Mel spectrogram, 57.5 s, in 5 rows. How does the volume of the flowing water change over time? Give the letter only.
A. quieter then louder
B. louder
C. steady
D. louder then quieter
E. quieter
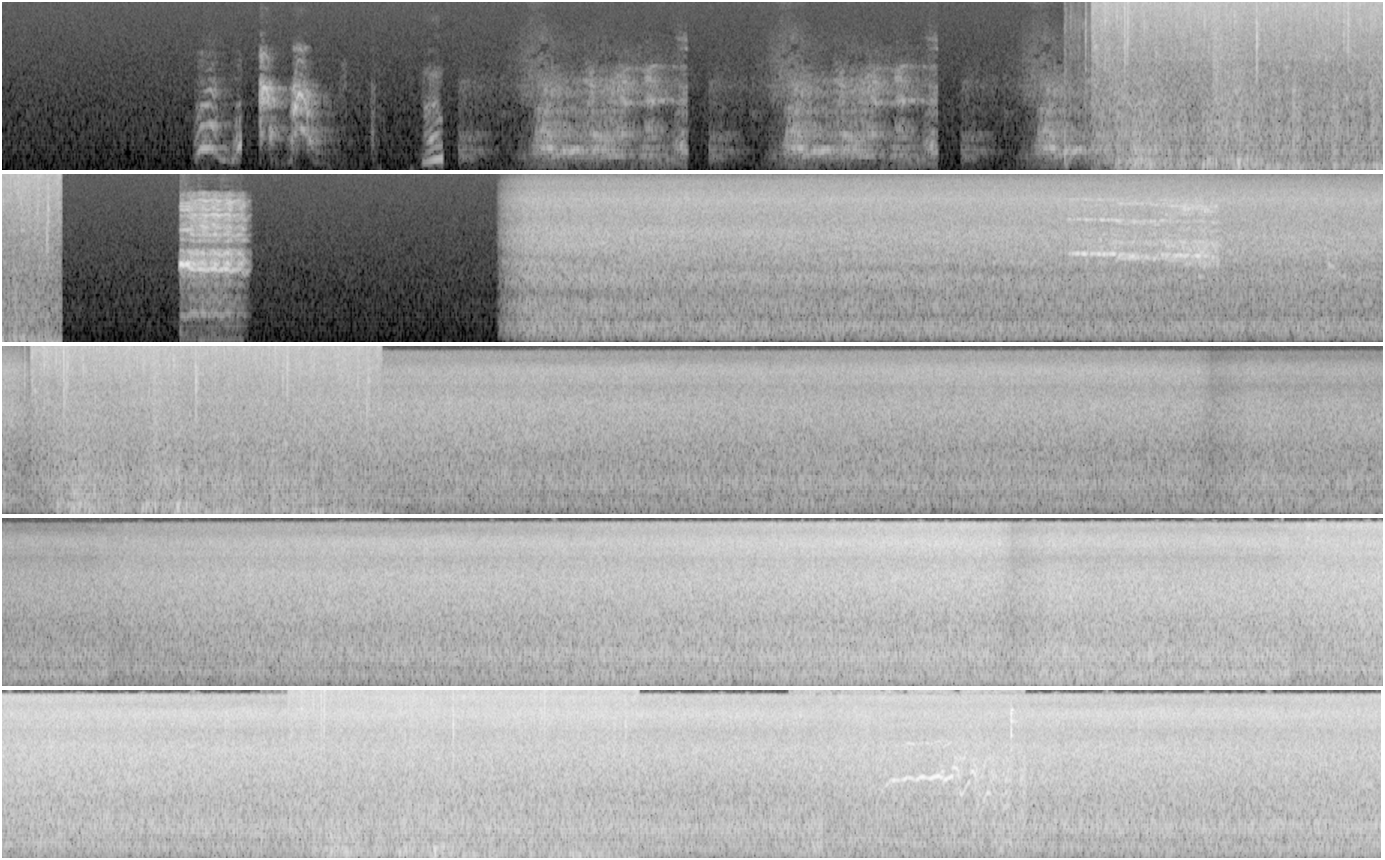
B.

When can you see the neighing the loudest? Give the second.
54 s.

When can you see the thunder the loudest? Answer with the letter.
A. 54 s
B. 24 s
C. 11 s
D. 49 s
D.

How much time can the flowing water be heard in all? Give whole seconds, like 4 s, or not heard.
42 s.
